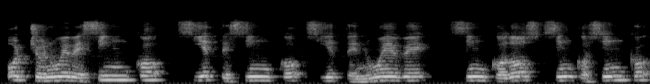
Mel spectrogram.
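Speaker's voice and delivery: very slow number read-out, digit groups spaced apart; slow dictation. Shown as a demonstration. Host giving listeners a Zoom number, slow dictation. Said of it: "Lo voy a decir lentamente".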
